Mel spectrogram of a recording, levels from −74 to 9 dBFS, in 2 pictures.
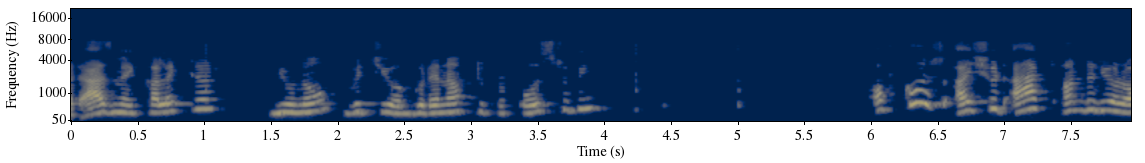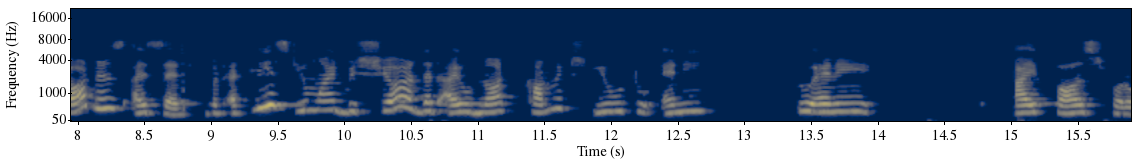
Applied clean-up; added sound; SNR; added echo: none; none; none; none.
